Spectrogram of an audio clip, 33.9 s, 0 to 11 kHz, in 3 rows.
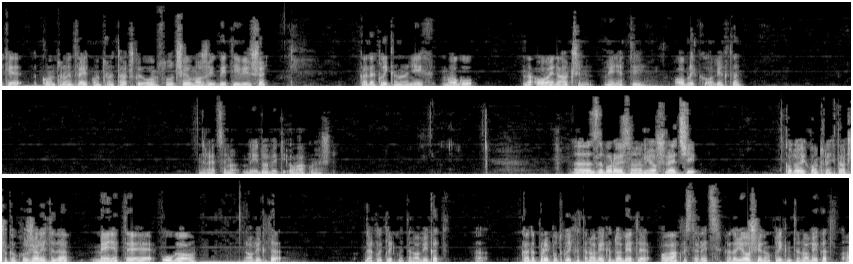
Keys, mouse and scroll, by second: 0.1-1.1 ctrl+scroll up 1, 4.6 click, 6.1-8.1 drag, 8.1-8.7 scroll up 2, 8.9-9.5 ctrl+scroll down 2, 10.2-11.8 drag, 12.3-14.9 drag, 17.0 ctrl+z, 21.2 click, 27.1-28.5 drag, 29.1 click, 30.4 click, 33.1 click.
